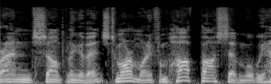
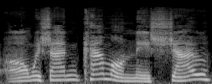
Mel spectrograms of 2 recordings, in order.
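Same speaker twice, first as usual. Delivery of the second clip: mock snarl; 8 semitones higher than usual.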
